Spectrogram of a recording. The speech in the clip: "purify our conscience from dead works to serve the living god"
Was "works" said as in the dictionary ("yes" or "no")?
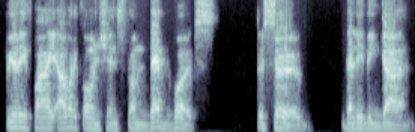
yes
